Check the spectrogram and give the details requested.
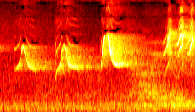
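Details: White-eye singing vigorously at full loud voice: a few separate rising whistled notes, each sweeping up then tailing off, ending in a short burst of high chattering notes, with faint background hiss.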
